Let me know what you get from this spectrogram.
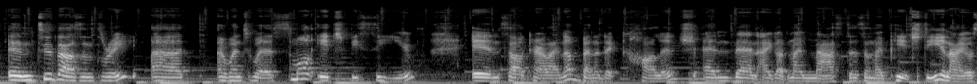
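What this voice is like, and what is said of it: Trinidadian Caribbean accent. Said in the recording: “I have an accent that people hear that I don't hear ... I am originally from Trinidad and Tobago in the Caribbean”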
